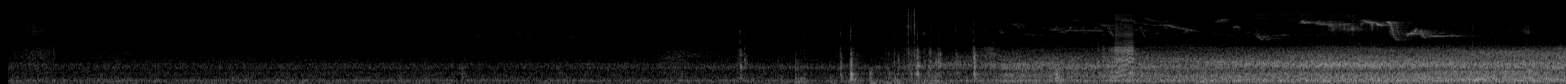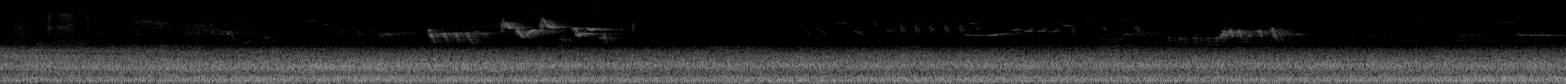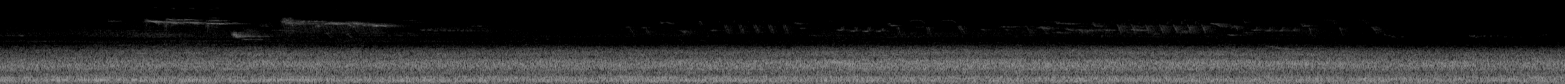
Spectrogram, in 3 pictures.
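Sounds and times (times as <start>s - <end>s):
low rumbling noise: 0.8s - 27.7s
small birds chirping: 4.3s - 22.2s, 23.5s - 36.6s, 37.5s - 46.9s.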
